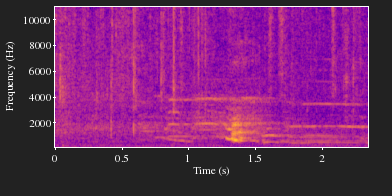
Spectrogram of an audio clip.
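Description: Ducks calling: a few squeaky calls that slide down in pitch, with one short, loud call a little over a second in.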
